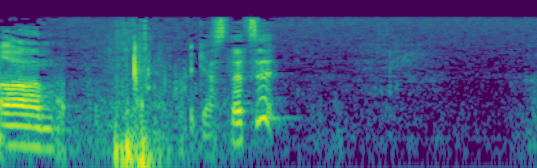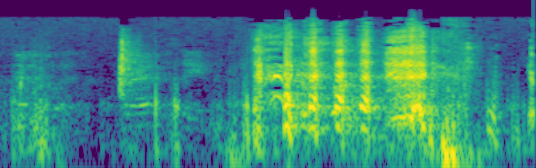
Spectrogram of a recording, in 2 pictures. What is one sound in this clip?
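A man speaks into a microphone in a large room, pausing between phrases.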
